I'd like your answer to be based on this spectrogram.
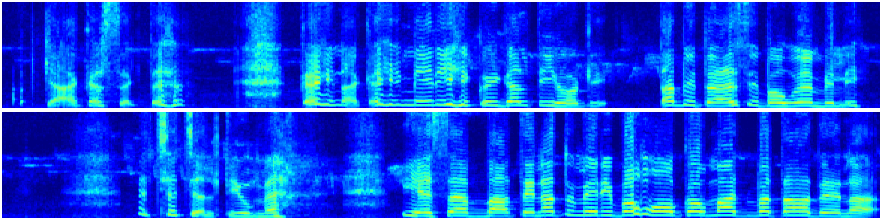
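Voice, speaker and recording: A woman's voice: very high voice, unhurried, a bit bright, heavily acted. A woman voicing a plaintive, martyred elderly mother-in-law who complains in a cartoon moral story. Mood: self-pitying.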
